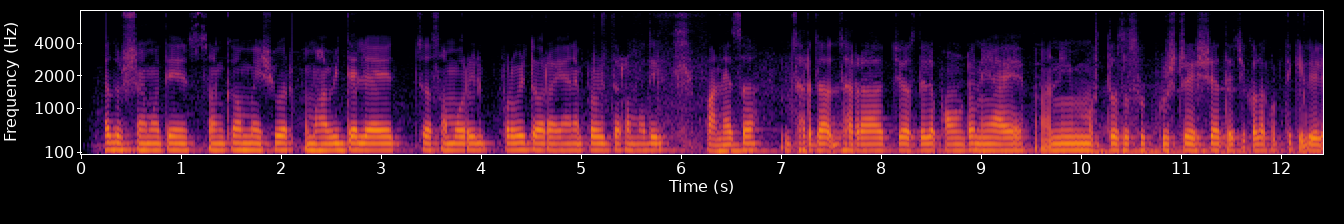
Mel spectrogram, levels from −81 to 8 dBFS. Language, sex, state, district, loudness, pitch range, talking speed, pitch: Marathi, male, Maharashtra, Solapur, -21 LUFS, 135-140 Hz, 110 wpm, 135 Hz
